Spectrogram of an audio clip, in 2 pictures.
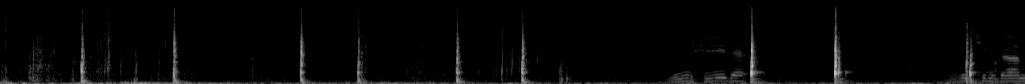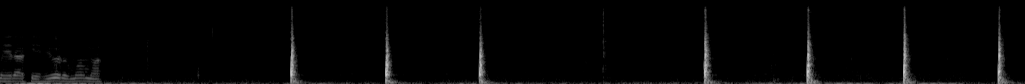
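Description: A pick strikes rock with sharp, ringing blows at an uneven pace.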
